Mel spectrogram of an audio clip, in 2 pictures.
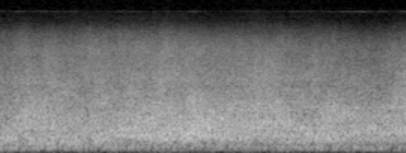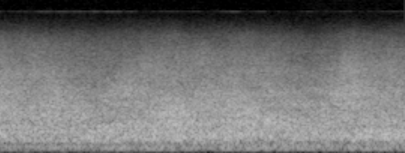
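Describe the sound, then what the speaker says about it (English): Southwest airliner touching down at Raleigh-Durham airport, a broad, steady roar of jet engines and wind noise at moderate distance, sustained throughout with no voices. "Southwest touching down."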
